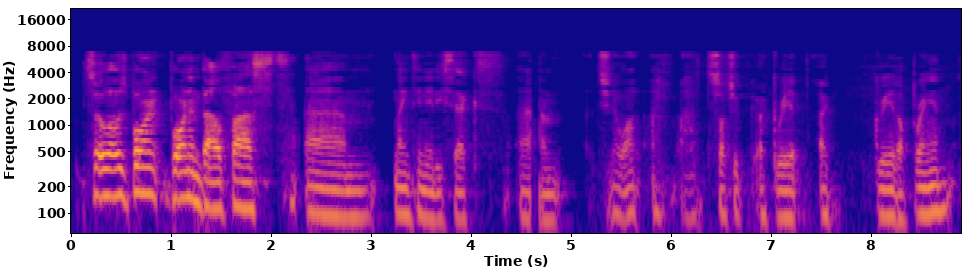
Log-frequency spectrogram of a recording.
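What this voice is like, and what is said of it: Irish accent. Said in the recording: “that beautiful Irish accent”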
